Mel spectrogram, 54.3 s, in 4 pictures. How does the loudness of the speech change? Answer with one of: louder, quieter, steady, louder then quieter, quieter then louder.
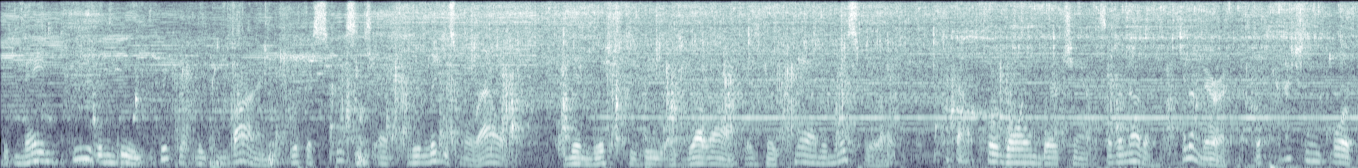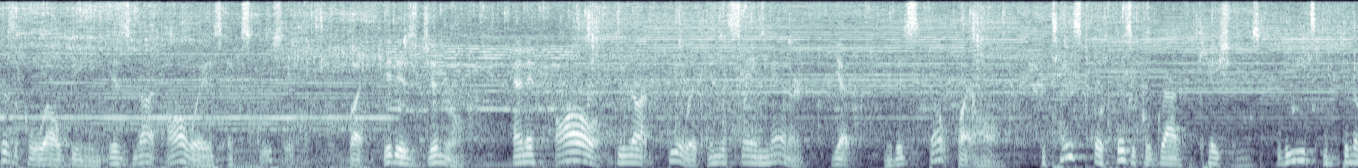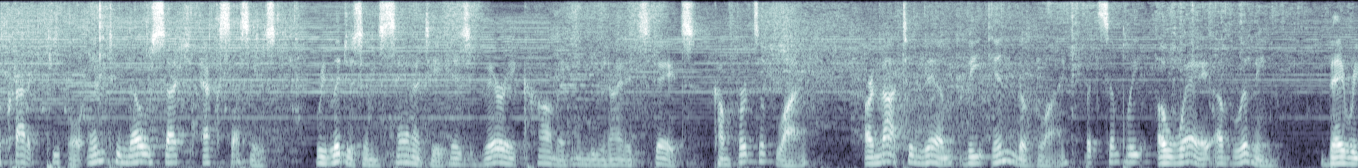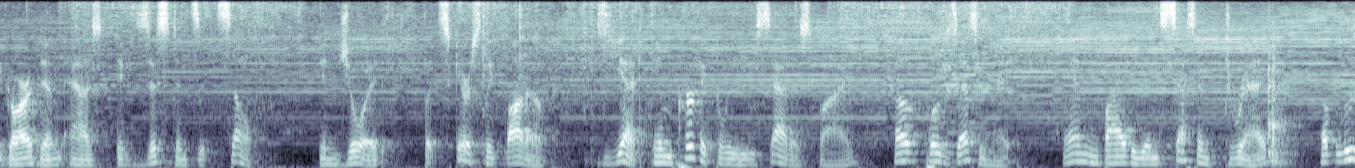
steady.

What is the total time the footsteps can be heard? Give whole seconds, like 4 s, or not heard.
11 s.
